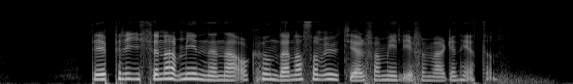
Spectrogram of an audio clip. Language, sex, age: Swedish, female, 21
